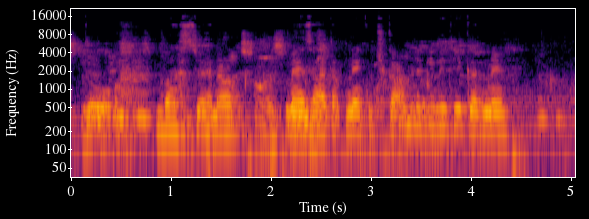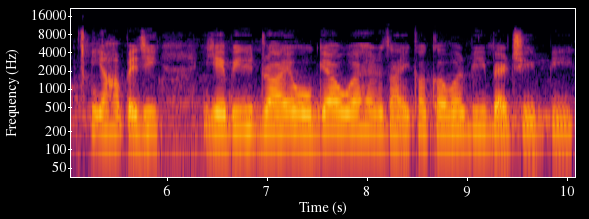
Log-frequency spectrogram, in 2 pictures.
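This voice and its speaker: A woman speaks at a medium pitch and a fairly slow pace, with fairly even intonation. Noticeable background noise runs under her voice. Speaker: family vlogger. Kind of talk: casual vlog narration.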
